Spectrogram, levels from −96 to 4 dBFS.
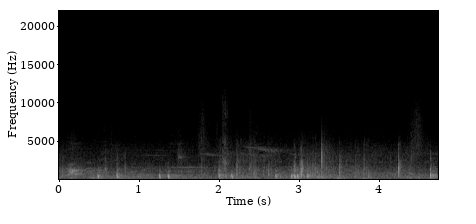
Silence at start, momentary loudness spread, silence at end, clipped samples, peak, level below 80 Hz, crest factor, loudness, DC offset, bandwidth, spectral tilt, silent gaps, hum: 0 s; 12 LU; 0 s; under 0.1%; -24 dBFS; -86 dBFS; 24 dB; -49 LUFS; under 0.1%; 11 kHz; -7 dB/octave; none; none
